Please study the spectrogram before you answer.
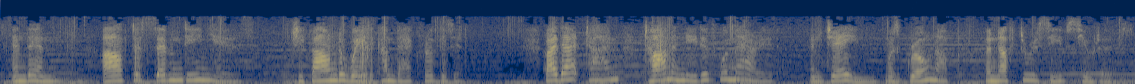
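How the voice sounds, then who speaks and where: A woman narrating a sentimental radio drama in a measured manner with dramatic pauses. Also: medium pitch, close to an everyday voice. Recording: muffled old broadcast with music.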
